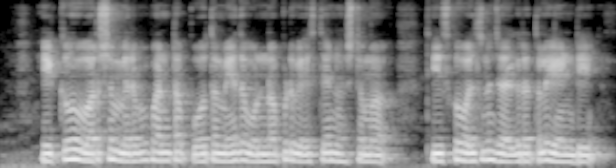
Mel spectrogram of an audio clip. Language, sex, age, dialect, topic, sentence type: Telugu, male, 18-24, Utterandhra, agriculture, question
